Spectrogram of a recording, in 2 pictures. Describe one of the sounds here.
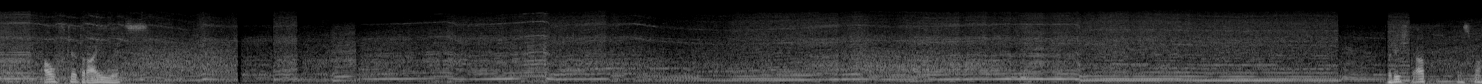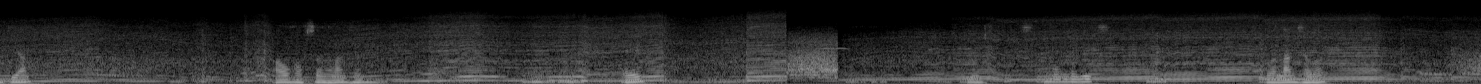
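A racing car engine screams, rising and falling in pitch as the gears shift.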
